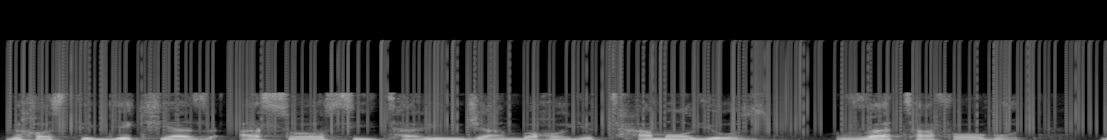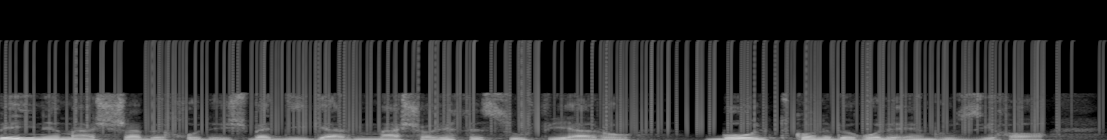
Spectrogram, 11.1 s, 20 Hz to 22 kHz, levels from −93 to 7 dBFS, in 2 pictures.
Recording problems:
high frequencies cut off; noticeable; nothing above 7.5 kHz
crackle, like an old record; noticeable; 15 dB below the speech

